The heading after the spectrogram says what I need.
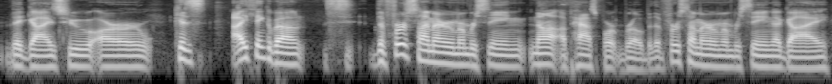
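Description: A podcast co-host from the Seattle area in the United States chats casually, rambling, restarting sentences and laughing a lot. His voice sits on the low side, and he talks at a moderate pace with few pauses. The tone is clean, with no echo and studio-quality sound.

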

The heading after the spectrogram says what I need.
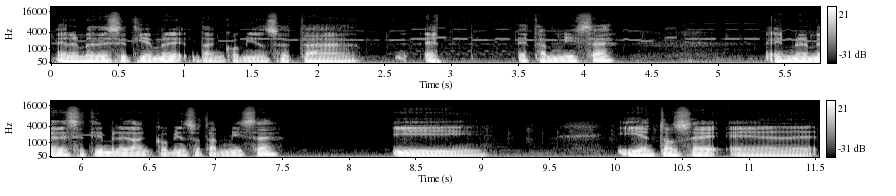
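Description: His fairly low, mellow voice has some vocal fry. An Andalusian-accented radio host, he chats casually between songs in a rambling way, full of fillers and repeated words.

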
